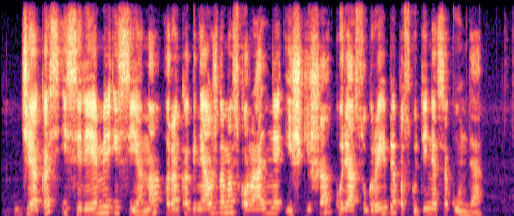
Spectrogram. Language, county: Lithuanian, Vilnius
